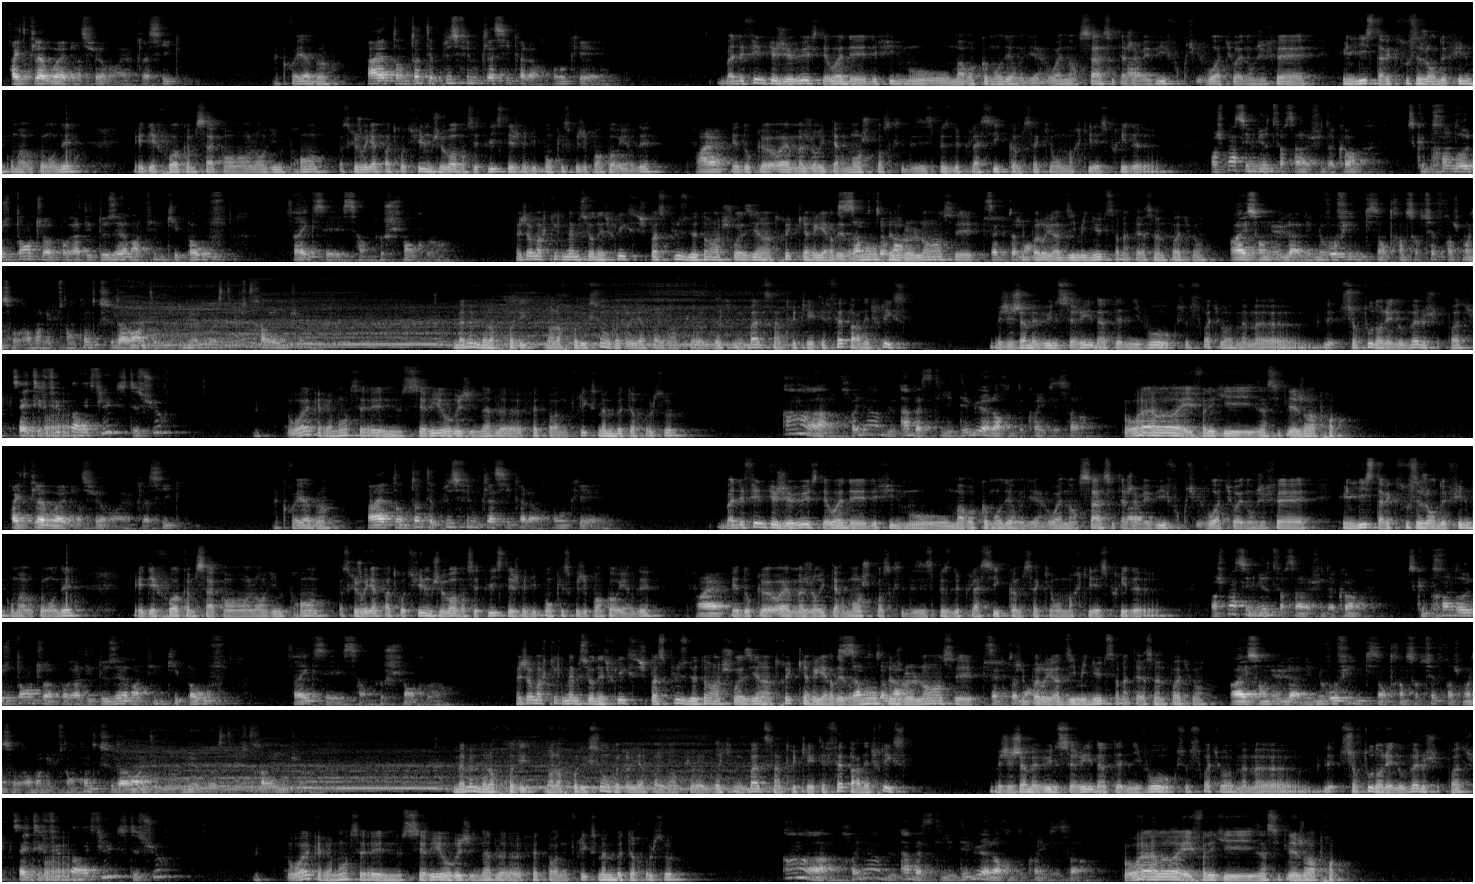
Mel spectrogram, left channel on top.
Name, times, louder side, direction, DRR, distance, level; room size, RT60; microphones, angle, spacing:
voice 1, 0.1-1.7 3.7-6.1 11.2-11.4 21.6-22.0 26.8-28.3 28.9-31.6 32.3-33.9 37.8-38.5 39.3-39.8 41.7-46.3 46.6-47.3 59.0-60.5 66.6-69.7, right 1 dB, 25° left, 6 dB, 1.5 m, -26 dB
voice 2, 2.8-3.3 7.2-13.1 13.4-21.2 22.0-26.3 27.2-27.5 34.6-39.3 39.7-41.5 48.6-53.2 54.0-58.9 59.3-59.5 61.7-65.6 70.1-72.2, right 1 dB, 10° right, 4 dB, 0.5 m, -24 dB
sound 1, 44.9-52.6, equal, 65° left, 2.4 m, -33 dB
15.0 x 6.1 x 7.5 m, 0.66 s
head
